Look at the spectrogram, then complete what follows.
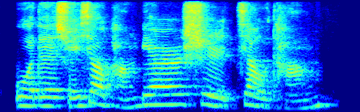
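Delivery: slow, deliberate, carefully paced delivery.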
